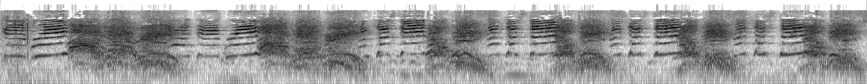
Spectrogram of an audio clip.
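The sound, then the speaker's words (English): A large crowd of demonstrators in Alabama chants in unison, repeating loud, rhythmic shouted phrases over and over with hardly a pause. “Here is some sound from a group of demonstrators in Alabama.”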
